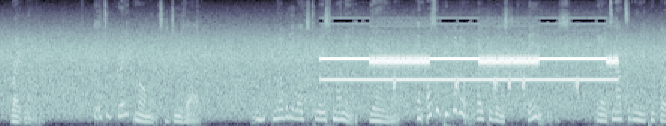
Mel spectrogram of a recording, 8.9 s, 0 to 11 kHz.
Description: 300-baud modem data (Bell 103 tones), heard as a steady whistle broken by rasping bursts, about 300 baud, 200 Hz shift, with phone line noise.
